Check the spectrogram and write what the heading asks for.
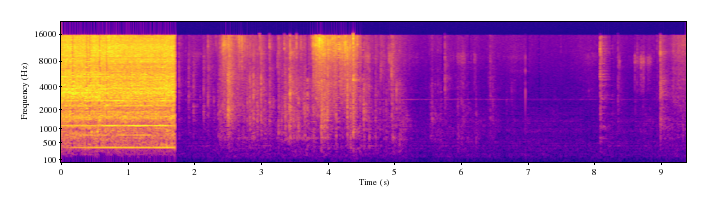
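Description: SilverCrest cordless stick vacuum cleaner running on carpet with a steady motor whine, powered by the replacement model-making battery fitted in the repair. The motor cuts off abruptly a little under two seconds in. Then come plastic handling rustles and a few light clicks.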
